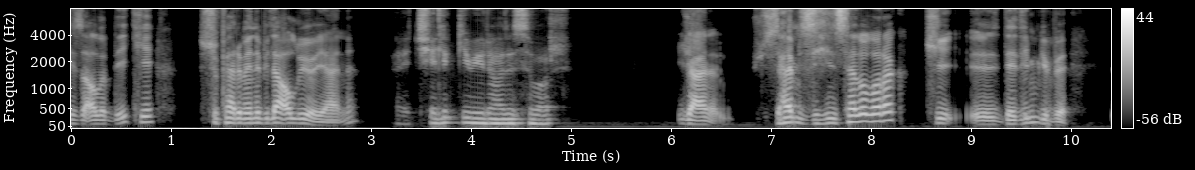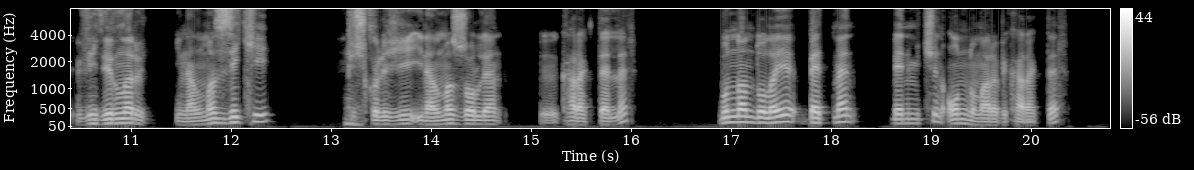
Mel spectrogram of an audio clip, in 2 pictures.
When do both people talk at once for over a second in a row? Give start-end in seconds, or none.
none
